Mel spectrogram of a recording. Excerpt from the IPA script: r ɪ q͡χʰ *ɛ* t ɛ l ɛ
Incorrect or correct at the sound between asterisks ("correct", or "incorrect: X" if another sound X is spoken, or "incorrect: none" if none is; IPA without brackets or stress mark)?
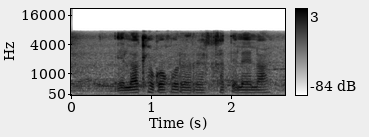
incorrect: a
